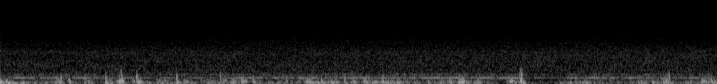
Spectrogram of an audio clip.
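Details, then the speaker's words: Vintage 14-inch Lakewood high velocity fan from about 1999-2000; motor hum with irregular soft knocks and thumps from worn thrust washers letting the shaft float. "had not been for the stupid uh Rush washers acting crazy making all that weird noise this F would have been super quiet on low"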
